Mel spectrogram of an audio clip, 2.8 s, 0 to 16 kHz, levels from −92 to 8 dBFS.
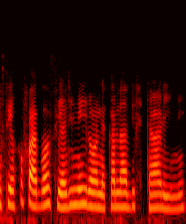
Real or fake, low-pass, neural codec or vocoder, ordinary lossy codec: fake; 7.2 kHz; codec, 16 kHz, 2 kbps, FreqCodec, larger model; none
